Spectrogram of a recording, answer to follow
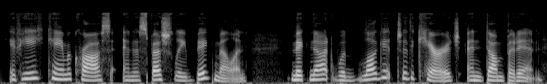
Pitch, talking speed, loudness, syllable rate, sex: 210 Hz, 210 wpm, -20 LUFS, 6.0 syllables/s, female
